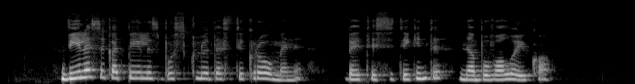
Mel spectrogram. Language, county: Lithuanian, Kaunas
